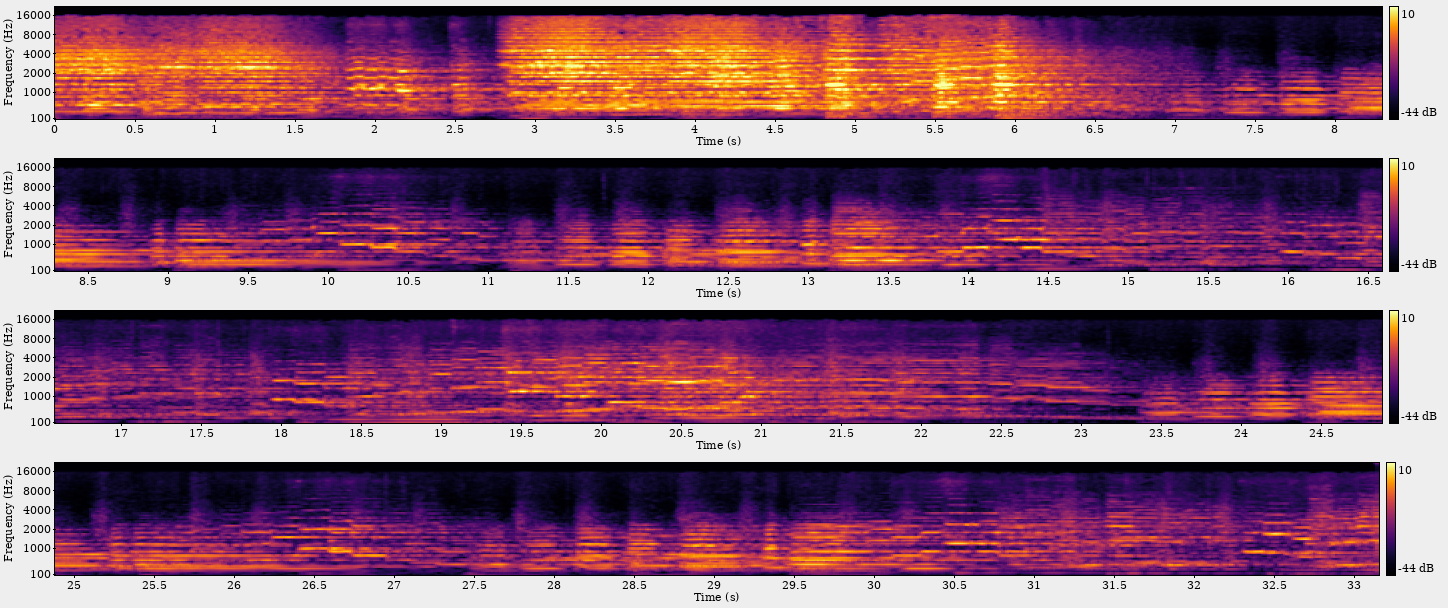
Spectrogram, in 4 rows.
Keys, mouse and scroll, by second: 1.0 3, 4.2-9.2 typing, 10.4 click, 12.6 click, 13.6 click, 14.4 click, 16.5 click, 21.0 click, 22.5 x, 23.0 1, 25.2-27.7 typing, 30.4-31.8 typing, 32.6 click.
